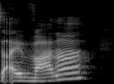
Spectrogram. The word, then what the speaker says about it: Ivana: Now a lot of people don't pronounce the A. They think the A is silent. It's not. It's Ivana. Garcia.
